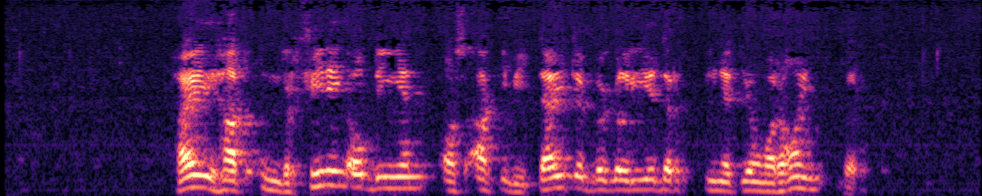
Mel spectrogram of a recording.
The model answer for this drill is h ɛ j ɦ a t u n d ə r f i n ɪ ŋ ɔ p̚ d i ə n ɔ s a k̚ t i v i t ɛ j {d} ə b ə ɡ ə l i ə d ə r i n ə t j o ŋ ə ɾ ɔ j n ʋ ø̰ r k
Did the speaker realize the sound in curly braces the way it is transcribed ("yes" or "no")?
no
